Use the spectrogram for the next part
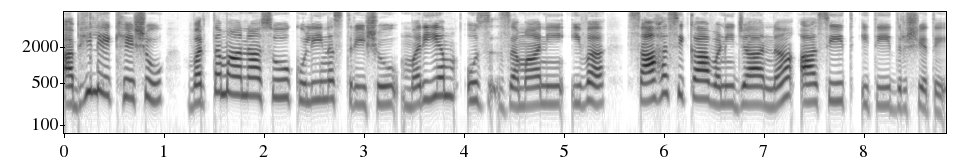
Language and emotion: Sanskrit, neutral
